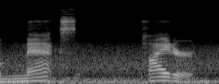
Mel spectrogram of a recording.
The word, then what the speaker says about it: Maxpider: price is very very reasonable and i'm gonna pronounce the name it's uh you know max pider m-a-x p-i-d-e-r and then the 3-d is their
